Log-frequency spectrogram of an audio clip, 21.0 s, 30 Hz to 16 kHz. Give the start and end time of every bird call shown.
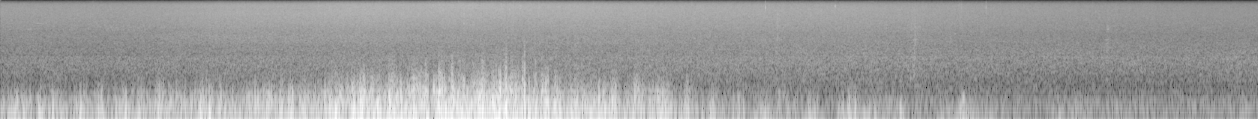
0.0s-2.6s: Song Sparrow (Melospiza melodia)

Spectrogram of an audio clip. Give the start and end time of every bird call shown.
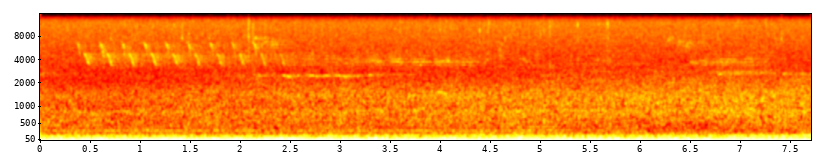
0.2s-2.1s: Swamp Sparrow (Melospiza georgiana)
2.3s-3.4s: Tufted Titmouse (Baeolophus bicolor)
3.4s-4.3s: Black-capped Chickadee (Poecile atricapillus)
6.6s-7.7s: Black-capped Chickadee (Poecile atricapillus)

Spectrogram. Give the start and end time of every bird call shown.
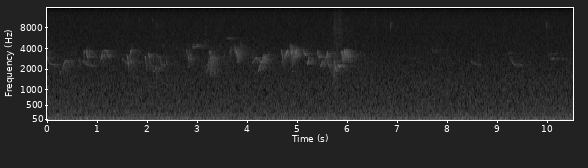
0.0s-7.4s: Black-headed Grosbeak (Pheucticus melanocephalus)
2.1s-4.3s: Pacific-slope Flycatcher (Empidonax difficilis)

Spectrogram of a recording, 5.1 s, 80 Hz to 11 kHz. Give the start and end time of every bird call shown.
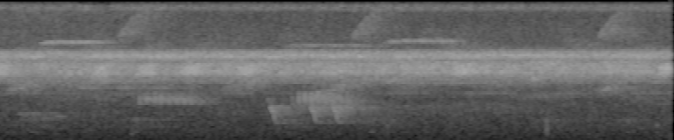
1.8s-3.0s: Buff-breasted Wren (Cantorchilus leucotis)

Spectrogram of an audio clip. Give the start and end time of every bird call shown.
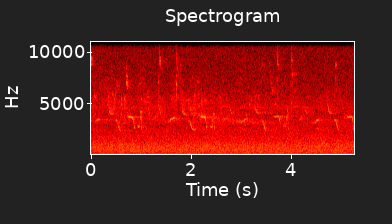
0.0s-5.3s: Rufous-breasted Wren (Pheugopedius rutilus)

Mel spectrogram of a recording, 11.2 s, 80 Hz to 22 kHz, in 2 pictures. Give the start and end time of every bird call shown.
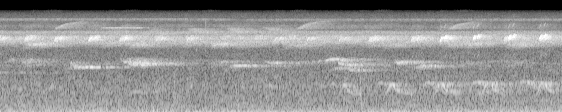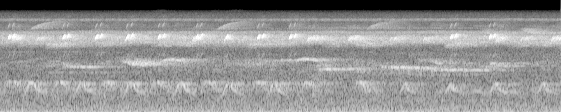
0.0s-9.3s: Spot-winged Antshrike (Pygiptila stellaris)
0.0s-11.2s: Black-tailed Trogon (Trogon melanurus)
0.0s-11.2s: Hauxwell's Thrush (Turdus hauxwelli)
0.0s-11.2s: Paradise Tanager (Tangara chilensis)
0.4s-2.0s: Plumbeous Pigeon (Patagioenas plumbea)
8.7s-10.8s: Black-faced Antthrush (Formicarius analis)

